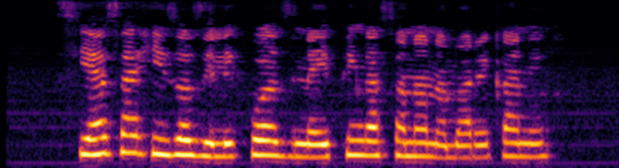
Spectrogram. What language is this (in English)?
Swahili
